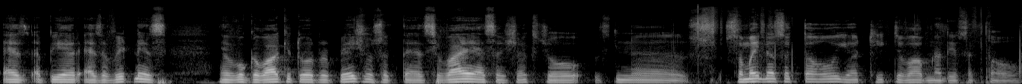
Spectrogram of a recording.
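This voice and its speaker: A man with a Pakistani accent giving an informal law lecture, explaining haltingly, mixing in English terms and posing questions that he then answers. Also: lowish voice, fairly even intonation, warm tone. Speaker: law teacher.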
